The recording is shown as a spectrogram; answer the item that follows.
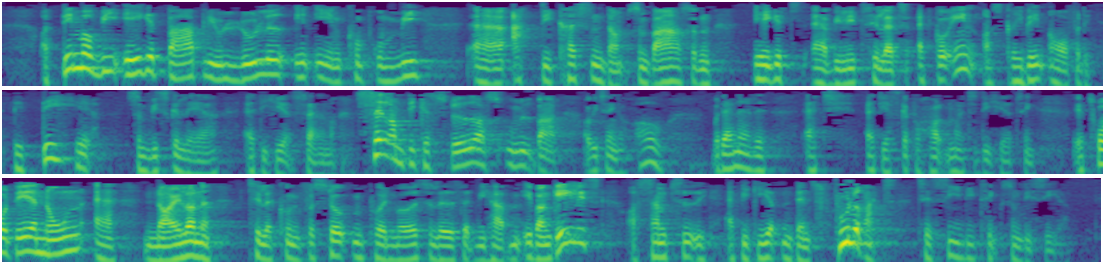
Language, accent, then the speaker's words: Danish; Sri Lanka; der, hvor jeg kommer fra på Sri Lanka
